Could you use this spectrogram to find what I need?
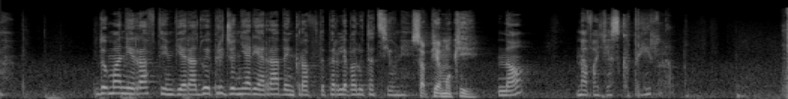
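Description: A young woman speaks warmly and with animation, close by.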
